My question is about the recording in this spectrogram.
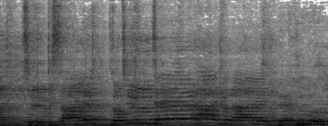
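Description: A Christian worship song with several voices singing together over band accompaniment, with sustained bass notes under the voices.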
